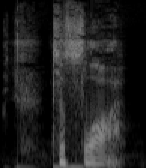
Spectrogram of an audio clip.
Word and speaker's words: TeSlaa: say your last name the slaw Tesla okay like the like the extra a is a w I don't know how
